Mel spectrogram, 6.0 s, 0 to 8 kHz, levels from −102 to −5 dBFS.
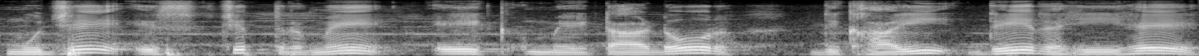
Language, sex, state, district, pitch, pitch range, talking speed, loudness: Hindi, male, Madhya Pradesh, Dhar, 115 Hz, 105-150 Hz, 100 wpm, -16 LUFS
